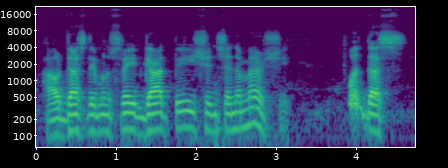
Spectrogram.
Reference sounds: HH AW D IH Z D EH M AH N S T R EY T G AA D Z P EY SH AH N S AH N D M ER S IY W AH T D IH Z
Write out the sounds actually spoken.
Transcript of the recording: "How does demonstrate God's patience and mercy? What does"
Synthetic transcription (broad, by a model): HH AW D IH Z D EH M AH N S T R EY T G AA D P EY SH AH N S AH N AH M ER S IY W AH T D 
